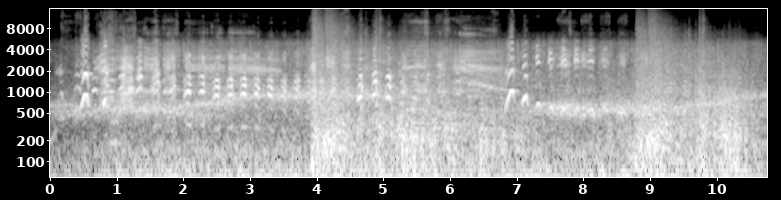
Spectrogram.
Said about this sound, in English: Suddenly, dark clouds appeared over the camp of the Guru. There was a loud thunder and crackling lightning as the forces of destruction were sent towards Guru Tegh Bahadur and the Sikhs.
